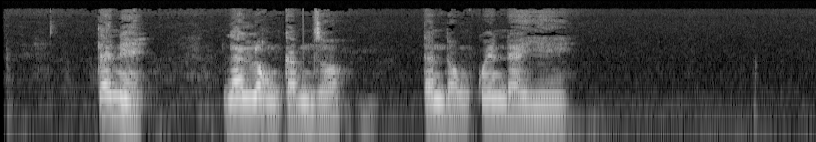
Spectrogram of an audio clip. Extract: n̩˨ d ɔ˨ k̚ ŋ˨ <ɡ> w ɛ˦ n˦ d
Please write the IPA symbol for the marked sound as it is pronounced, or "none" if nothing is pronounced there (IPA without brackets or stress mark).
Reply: k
